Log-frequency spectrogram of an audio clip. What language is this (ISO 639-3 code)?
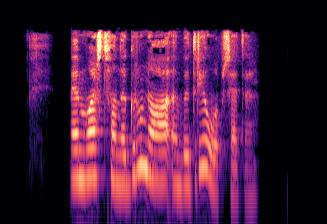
fry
